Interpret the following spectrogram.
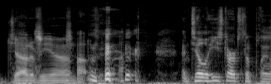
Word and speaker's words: Jadeveon: I refuse to say his name properly. It's Jadavion. Jadeveon.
